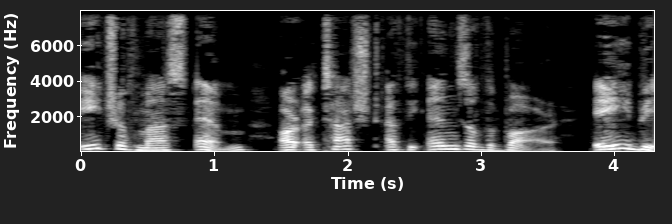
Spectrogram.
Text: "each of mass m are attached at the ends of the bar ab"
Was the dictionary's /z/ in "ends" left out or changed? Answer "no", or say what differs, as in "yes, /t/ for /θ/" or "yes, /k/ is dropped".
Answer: no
